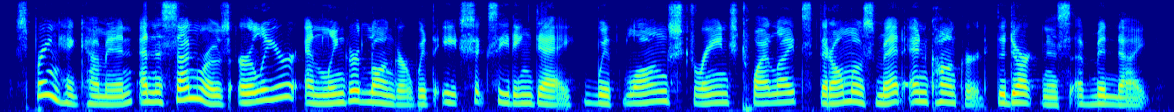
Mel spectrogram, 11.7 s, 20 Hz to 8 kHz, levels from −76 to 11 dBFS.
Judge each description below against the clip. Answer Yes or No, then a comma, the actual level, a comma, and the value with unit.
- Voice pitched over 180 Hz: Yes, high, 190 Hz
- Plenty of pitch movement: No, average, 3.1 semitones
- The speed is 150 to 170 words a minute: Yes, average, 155 wpm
